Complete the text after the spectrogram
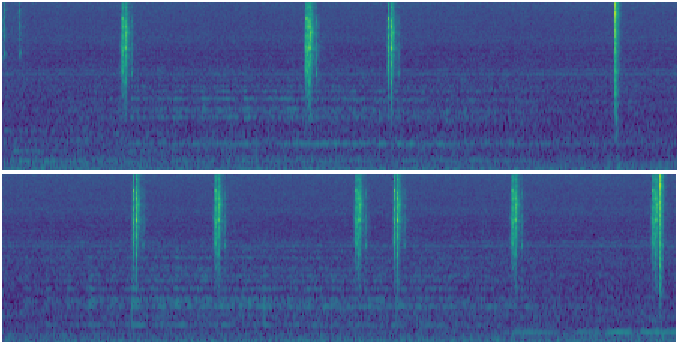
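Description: Short sharp clicks sound now and then.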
